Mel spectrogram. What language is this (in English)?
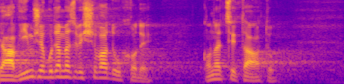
Czech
